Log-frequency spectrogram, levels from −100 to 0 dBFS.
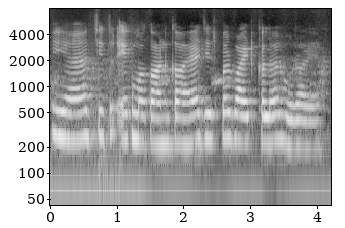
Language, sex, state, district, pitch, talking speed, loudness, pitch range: Hindi, female, Uttar Pradesh, Shamli, 230 Hz, 185 wpm, -15 LUFS, 220-250 Hz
